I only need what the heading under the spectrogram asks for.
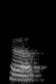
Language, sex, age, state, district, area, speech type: Kannada, female, 18-30, Karnataka, Hassan, rural, conversation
